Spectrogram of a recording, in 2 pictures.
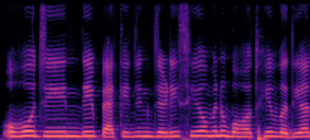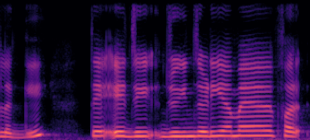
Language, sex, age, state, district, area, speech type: Punjabi, female, 18-30, Punjab, Rupnagar, urban, spontaneous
